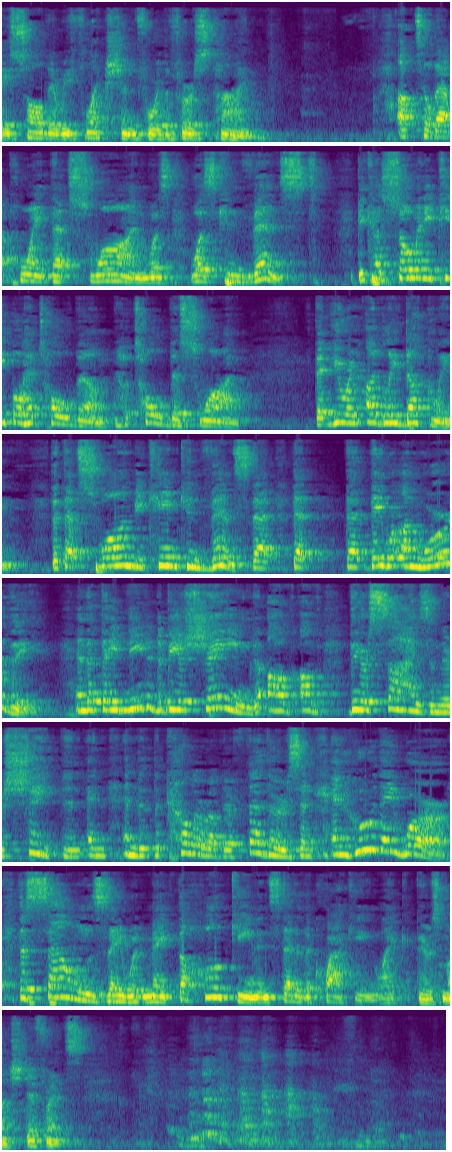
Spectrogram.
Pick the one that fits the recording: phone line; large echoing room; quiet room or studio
large echoing room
